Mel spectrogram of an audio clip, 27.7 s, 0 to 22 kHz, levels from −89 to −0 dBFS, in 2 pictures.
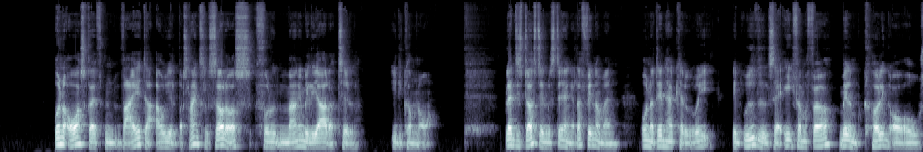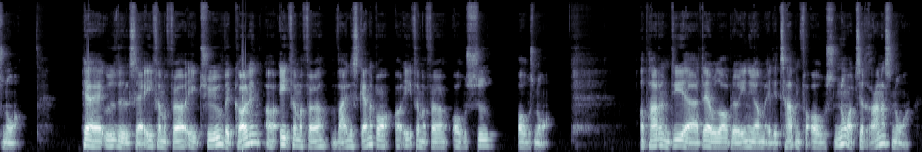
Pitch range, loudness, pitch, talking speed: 100-145 Hz, -17 LUFS, 120 Hz, 160 wpm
